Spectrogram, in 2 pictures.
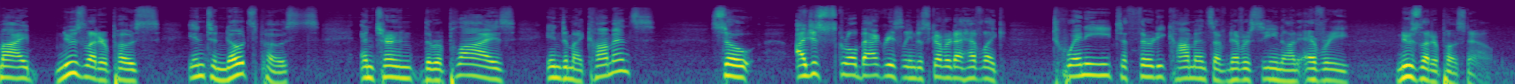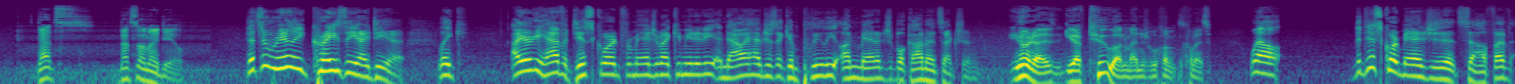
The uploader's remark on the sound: we did a little recording session out in a park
